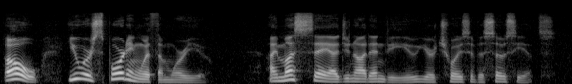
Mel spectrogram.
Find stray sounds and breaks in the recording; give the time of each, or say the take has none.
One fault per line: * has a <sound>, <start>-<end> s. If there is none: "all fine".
all fine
